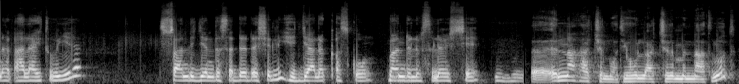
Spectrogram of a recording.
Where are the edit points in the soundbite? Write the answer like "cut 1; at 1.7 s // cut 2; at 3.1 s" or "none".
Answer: cut 1; at 5.1 s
